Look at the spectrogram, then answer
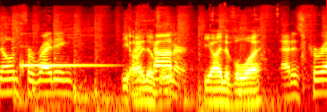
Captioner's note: bell dings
